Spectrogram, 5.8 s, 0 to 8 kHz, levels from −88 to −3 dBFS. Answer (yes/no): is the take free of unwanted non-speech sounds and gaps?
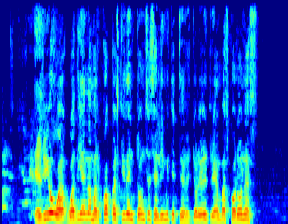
yes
